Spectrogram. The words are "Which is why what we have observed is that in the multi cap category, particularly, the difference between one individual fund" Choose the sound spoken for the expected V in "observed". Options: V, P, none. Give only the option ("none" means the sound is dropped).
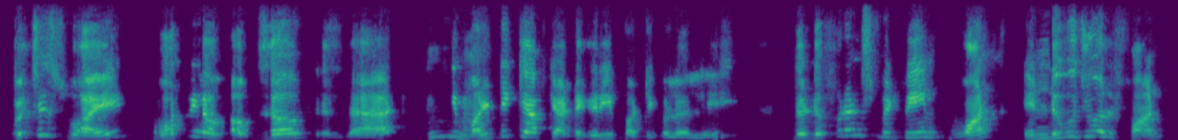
V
